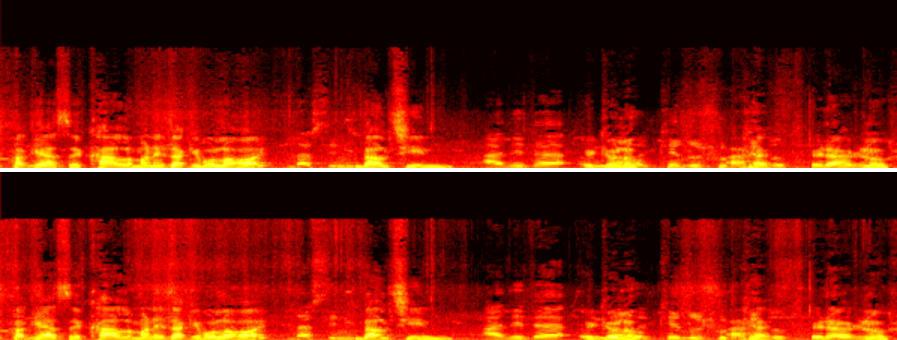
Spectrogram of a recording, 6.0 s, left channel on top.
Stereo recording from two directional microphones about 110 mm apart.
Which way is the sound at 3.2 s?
15° left (ahead or behind).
